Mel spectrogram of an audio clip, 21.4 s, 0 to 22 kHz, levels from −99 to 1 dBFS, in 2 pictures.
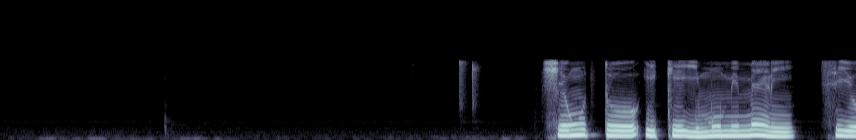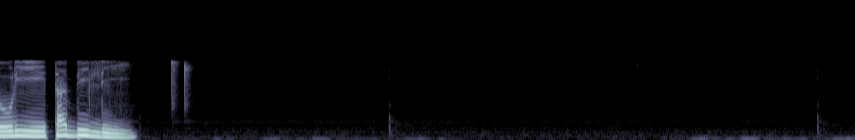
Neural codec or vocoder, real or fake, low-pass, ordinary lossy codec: none; real; 3.6 kHz; none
